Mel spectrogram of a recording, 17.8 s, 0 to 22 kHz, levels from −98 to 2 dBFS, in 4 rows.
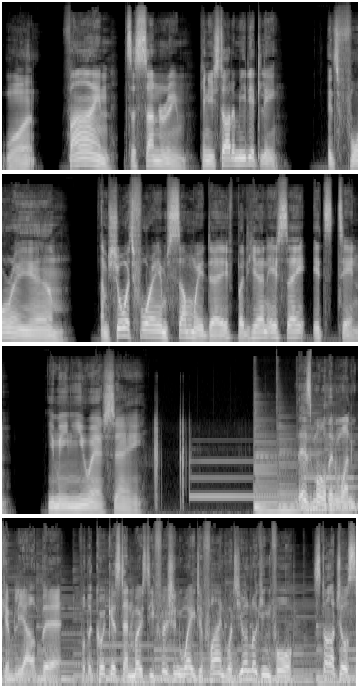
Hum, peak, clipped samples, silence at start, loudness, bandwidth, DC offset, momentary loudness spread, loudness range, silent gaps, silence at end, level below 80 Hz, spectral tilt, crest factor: none; -2 dBFS; under 0.1%; 0.05 s; -17 LUFS; over 20 kHz; under 0.1%; 14 LU; 5 LU; 0.51-0.70 s, 1.45-1.52 s, 3.61-3.84 s, 5.37-5.55 s, 9.08-9.37 s; 0 s; -44 dBFS; -4 dB/octave; 16 dB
